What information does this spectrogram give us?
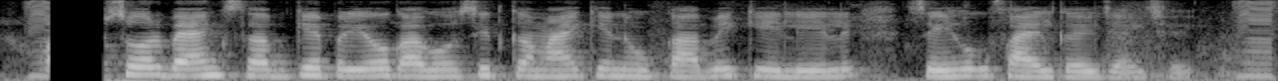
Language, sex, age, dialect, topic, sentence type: Magahi, female, 31-35, Western, banking, statement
